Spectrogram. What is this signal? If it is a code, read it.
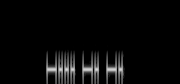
Morse code, heard as a keyed tone, about 40 wpm, 700 Hz. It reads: BNN
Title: All Cut Numbers - 3-Digit 40wpm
